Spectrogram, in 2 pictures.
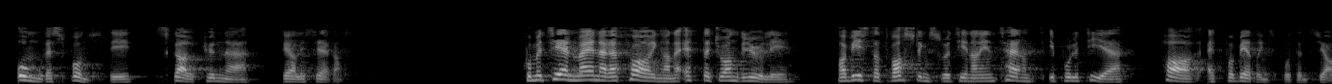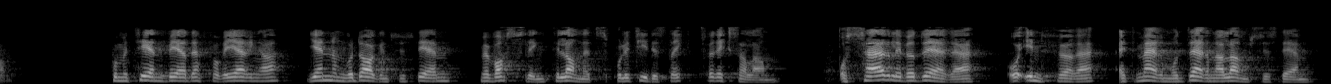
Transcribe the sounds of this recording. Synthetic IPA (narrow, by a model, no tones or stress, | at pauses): ɔmʁɛspɔnsd̪ɪ | skɑlkʰʉnə | ʁɛɑlɪseːɾɑ̰s | kʰʊmɪt̪ʰeːənmæɪnəɾæʁfɑːɾɪŋɑnəʔɛt̪ːəçʉːɑnd̪ʁəjʉːlɪ | hɑːɾʋiːst̪ɑt̪ʋɑslɪŋsʁʉt̪ʰiːnɑnəɪnt̪ʰæʁnt̪ʰɪpʰʊlɪt̪ʰiːə | hɑːʁæɪt̪fɔɾbeːd̪ʁɪŋspʰʊt̪ʰɛnsɪɑ̰ːl | kʰʊmɪt̪ʰeːənbeːɾd̪æɾfɔɾɛjeːɾɪŋɑ | jɛnːʊmɡoːɖ̪ɑːɡənsʏst̪eːmː | ɛʋɑslɪŋt̪ʰɪlːɑnːət̪spʰʊlɪt̪ʰiːd̪ɪst̪ɾɪkt̪ʰʋɛɾɪksɑlɑ̰m | ʔɔsæːʁlɪʋʉʁd̪eːɾə | ʔɔʔɪnføːɾəʔæɪt̪mæːʁmʊd̪æʁnəɑlɑɾmsʏst̪eːm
